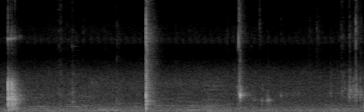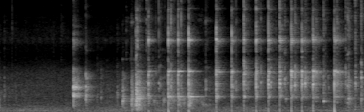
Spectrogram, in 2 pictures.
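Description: An egg knocked against the rim of a glass bowl to crack it: three separate sharp knocks in the first four seconds. Then, from about six and a half seconds in, a metal fork beats the egg in the glass bowl, quick clinks of metal on glass about five a second.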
